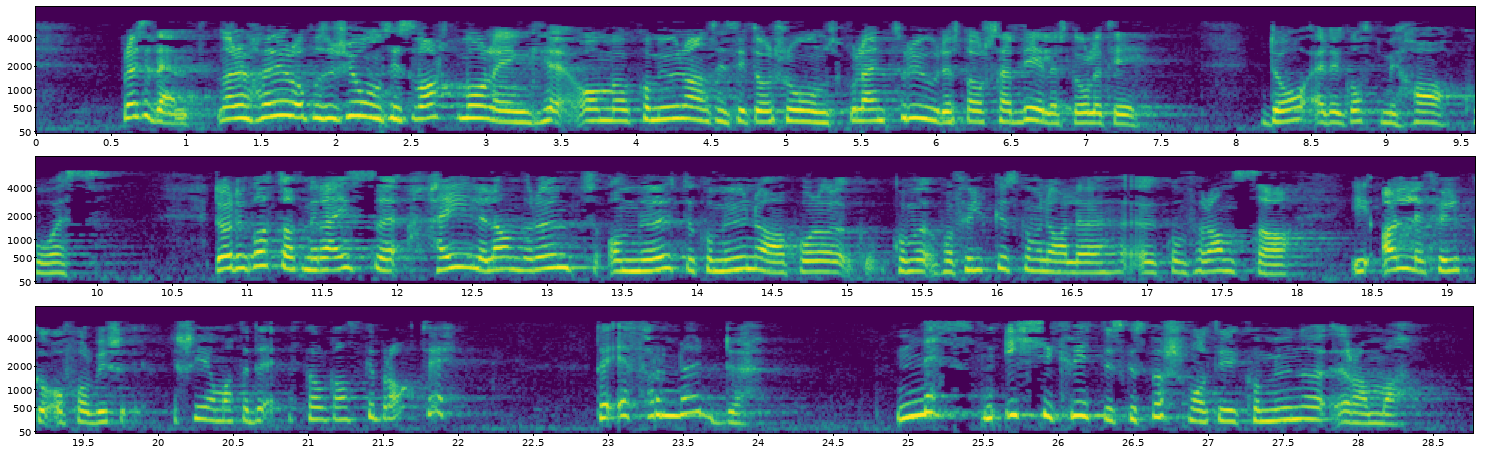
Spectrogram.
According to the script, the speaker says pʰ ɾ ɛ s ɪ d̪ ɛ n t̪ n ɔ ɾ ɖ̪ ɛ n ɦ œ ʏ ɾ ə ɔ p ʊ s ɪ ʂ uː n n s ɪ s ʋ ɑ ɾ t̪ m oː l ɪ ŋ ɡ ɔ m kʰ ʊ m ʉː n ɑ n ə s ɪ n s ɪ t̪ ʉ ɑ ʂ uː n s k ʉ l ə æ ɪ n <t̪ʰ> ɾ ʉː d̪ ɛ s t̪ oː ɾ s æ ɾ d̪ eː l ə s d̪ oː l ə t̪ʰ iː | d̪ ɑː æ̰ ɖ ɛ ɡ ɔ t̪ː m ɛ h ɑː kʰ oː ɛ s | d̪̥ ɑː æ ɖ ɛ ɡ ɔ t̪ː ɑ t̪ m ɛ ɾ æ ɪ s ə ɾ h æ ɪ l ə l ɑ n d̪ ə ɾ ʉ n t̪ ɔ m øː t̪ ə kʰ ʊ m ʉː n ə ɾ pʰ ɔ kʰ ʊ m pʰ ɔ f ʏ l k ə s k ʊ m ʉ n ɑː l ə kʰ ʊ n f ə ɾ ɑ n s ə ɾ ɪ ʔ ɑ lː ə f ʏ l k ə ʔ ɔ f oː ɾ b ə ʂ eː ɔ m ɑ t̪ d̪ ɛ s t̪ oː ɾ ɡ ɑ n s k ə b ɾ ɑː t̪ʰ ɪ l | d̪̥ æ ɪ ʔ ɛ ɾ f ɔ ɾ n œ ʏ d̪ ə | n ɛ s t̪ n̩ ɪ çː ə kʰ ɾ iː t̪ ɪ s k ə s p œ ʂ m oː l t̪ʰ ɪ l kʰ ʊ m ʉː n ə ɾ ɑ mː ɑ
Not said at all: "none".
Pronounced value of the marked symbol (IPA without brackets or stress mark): t̪ʰ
